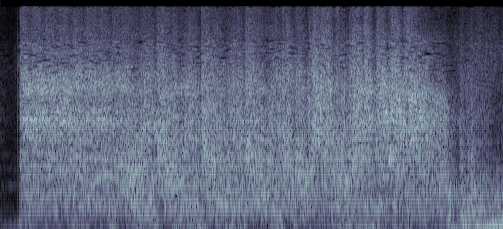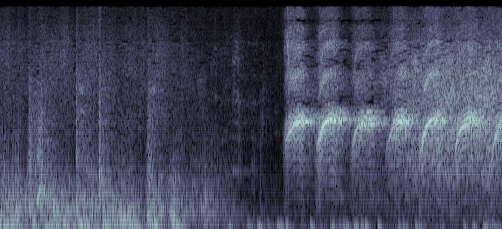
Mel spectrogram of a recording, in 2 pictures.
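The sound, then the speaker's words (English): A loud, dense barrage of gunshots and explosions as hunters fire everything at one duck in a comic swamp hunt. Bangs overlap continuously, and a few duck quacks break through near the end. “He's shooting all the other hunters. They got a full-scale war over that one miserable duck. They're throwing everything at him.”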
